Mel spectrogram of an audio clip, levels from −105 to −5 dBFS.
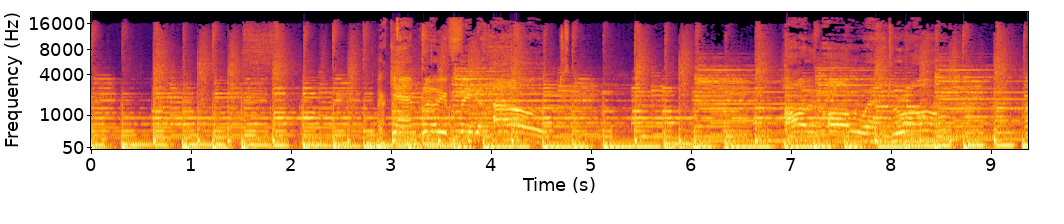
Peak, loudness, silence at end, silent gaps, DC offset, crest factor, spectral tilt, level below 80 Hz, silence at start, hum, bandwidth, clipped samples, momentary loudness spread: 0 dBFS; -11 LUFS; 0 s; none; under 0.1%; 10 dB; -5.5 dB/octave; -16 dBFS; 0 s; none; 19.5 kHz; under 0.1%; 5 LU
